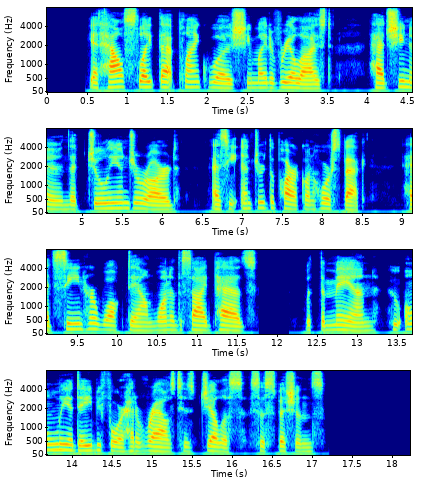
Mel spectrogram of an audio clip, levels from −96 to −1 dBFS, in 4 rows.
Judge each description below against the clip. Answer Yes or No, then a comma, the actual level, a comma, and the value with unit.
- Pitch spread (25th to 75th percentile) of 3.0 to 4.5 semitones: Yes, average, 3.4 semitones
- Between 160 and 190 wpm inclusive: No, average, 150 wpm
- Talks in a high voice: No, medium, 165 Hz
